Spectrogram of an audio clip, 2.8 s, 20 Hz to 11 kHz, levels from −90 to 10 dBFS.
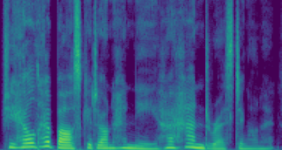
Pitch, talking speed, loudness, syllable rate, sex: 210 Hz, 255 wpm, -19 LUFS, 5.2 syllables/s, female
